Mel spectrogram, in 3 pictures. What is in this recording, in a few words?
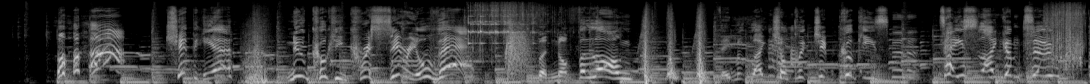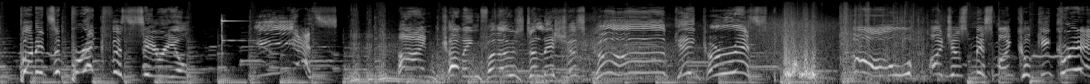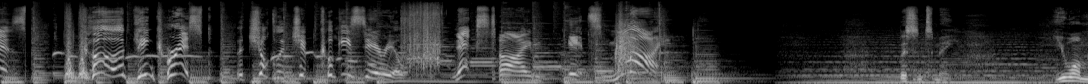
Commercial; VOICEFOX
